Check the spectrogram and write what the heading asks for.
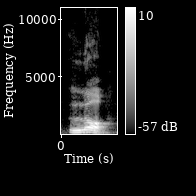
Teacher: বাতাসটা কিন্তু আমার জিভের দুই পাশ দিয়ে বের হচ্ছে, তাই না? তো এইভাবে যেহেতু উচ্চারিত হয়, এই জন্য এটাকে বলা হয় পার্শ্বিক ধ্বনি। · আমার জিভের সামনের অংশটা হচ্ছে কি দাঁতের গোড়ায় বা দন্তমূলে লাগতেছে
